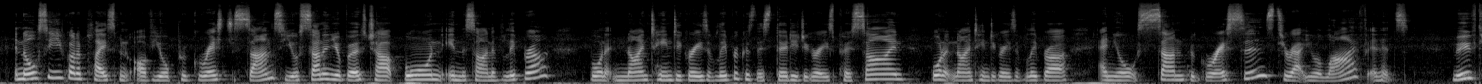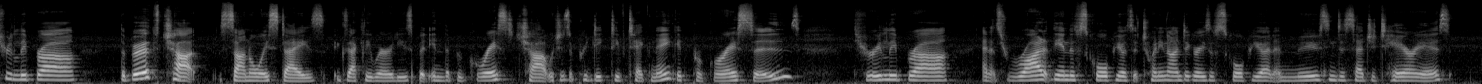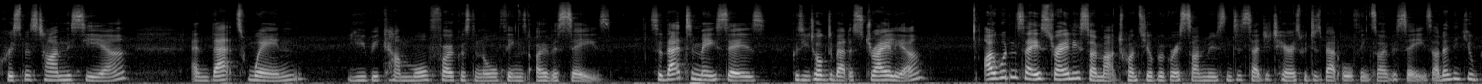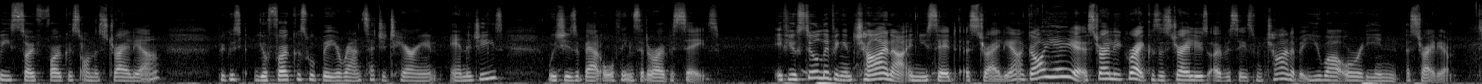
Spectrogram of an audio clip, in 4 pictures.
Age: 30-49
